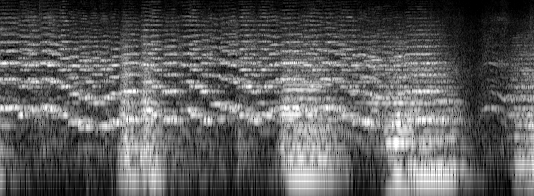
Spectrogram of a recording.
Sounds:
music
orchestra

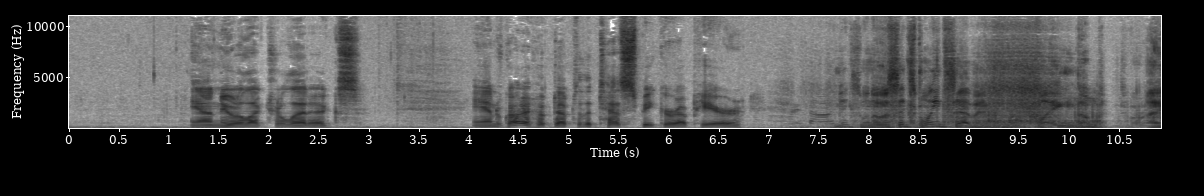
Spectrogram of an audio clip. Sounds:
speech

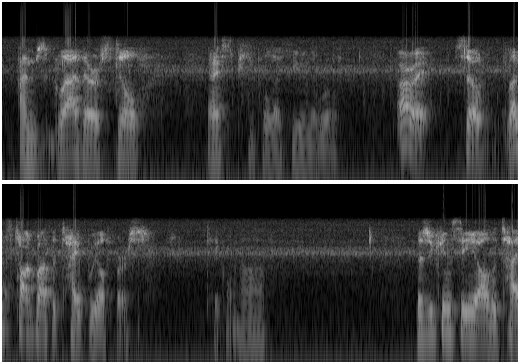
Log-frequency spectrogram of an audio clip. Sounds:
speech

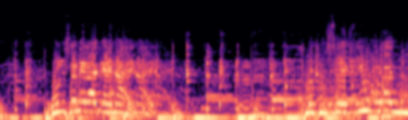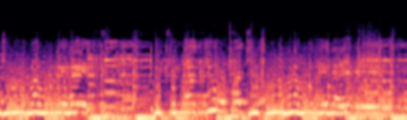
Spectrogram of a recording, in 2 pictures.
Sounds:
middle eastern music
speech
music

